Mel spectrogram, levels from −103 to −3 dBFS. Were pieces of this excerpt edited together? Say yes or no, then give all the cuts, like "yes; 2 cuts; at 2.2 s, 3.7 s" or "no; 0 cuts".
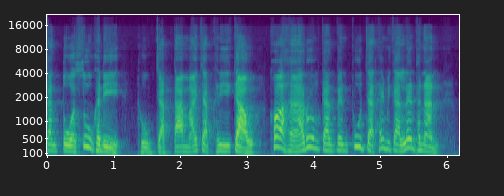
no; 0 cuts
